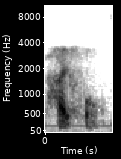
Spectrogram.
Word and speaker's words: HIFL: and are you calling it HIFL, or what's the acronym pronunciation? – Yeah, we do call it that, HIFL.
